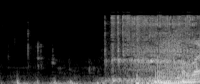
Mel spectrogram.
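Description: Prize wheel being spun: about a second in, a loud, rapid clatter starts and keeps going, with voices over it.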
